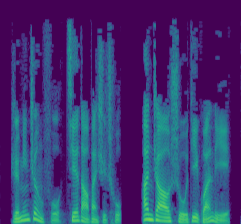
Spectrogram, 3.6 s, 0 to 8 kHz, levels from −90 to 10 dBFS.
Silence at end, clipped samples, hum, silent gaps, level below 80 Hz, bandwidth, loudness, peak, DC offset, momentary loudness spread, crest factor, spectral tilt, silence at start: 0.2 s; under 0.1%; none; 1.82-2.11 s; -40 dBFS; 7.6 kHz; -20 LUFS; -2 dBFS; 0.1%; 11 LU; 18 dB; -6.5 dB/octave; 0.15 s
